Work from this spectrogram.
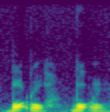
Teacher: a rounded version of it's a reverse alpha like bottle bottle so it's just like ah but with the lips rounded · So it's just like ah, but with the lips rounded, bottle. If you've got a bottle of water and such.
